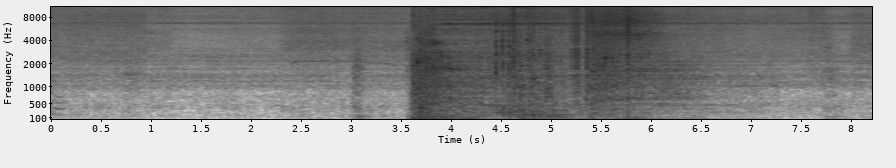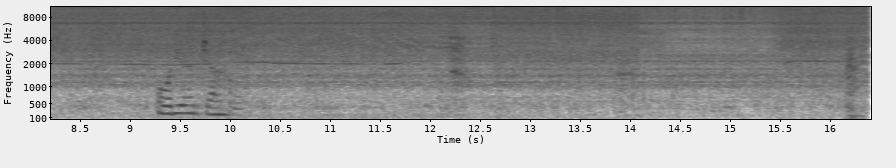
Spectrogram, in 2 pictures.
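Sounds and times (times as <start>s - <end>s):
steam engine chugs: 3.6s - 7.3s.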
